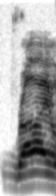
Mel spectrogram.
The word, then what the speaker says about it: Rai: So Rye or Ray is exactly how you want to say it.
